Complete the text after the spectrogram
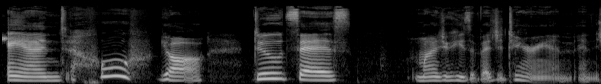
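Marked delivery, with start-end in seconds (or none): none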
